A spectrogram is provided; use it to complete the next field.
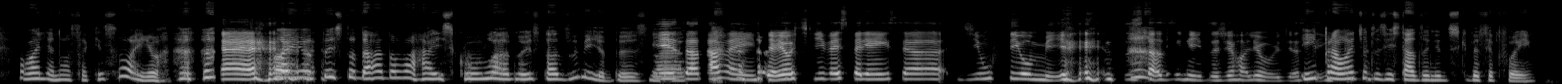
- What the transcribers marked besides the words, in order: chuckle; laugh; in English: "high school"; laugh; laugh; tapping; laugh
- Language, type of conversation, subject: Portuguese, podcast, Que viagem marcou você e mudou a sua forma de ver a vida?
